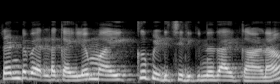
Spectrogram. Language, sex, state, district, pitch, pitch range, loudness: Malayalam, female, Kerala, Kollam, 210 Hz, 195-240 Hz, -13 LUFS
